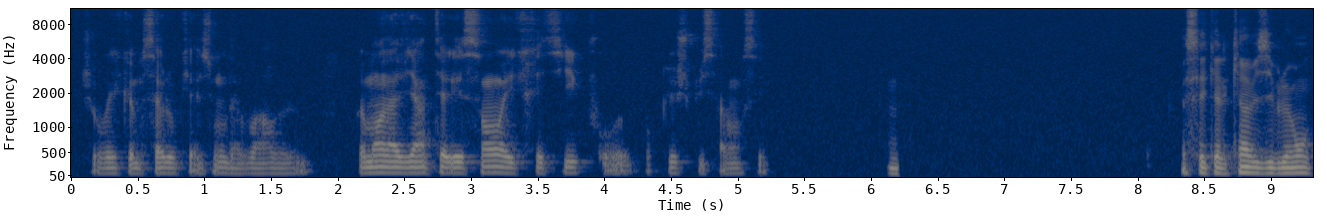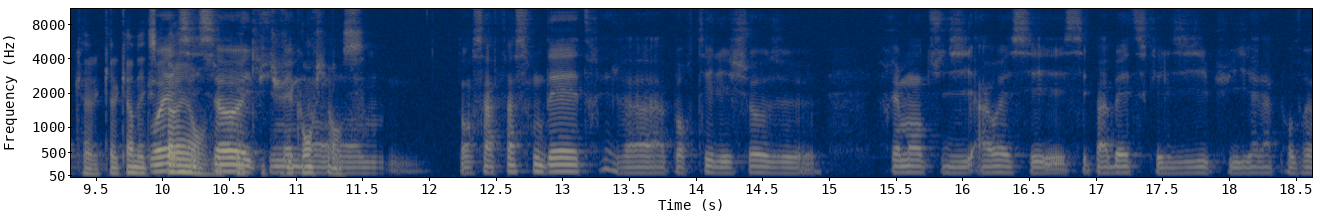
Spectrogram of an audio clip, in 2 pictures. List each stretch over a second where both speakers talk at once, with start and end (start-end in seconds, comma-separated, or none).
9.9-11.5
